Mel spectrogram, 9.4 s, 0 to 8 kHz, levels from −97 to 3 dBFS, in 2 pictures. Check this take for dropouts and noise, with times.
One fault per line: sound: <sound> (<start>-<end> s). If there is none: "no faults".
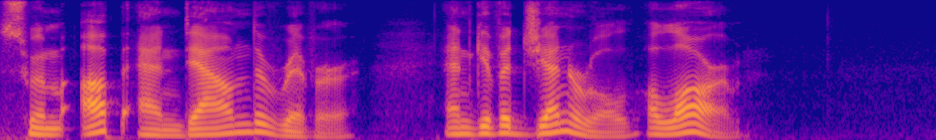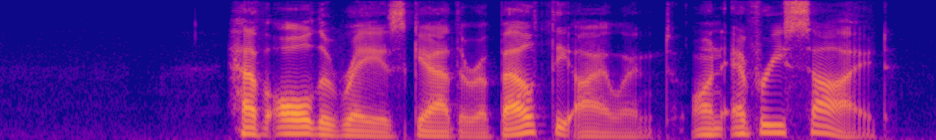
no faults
